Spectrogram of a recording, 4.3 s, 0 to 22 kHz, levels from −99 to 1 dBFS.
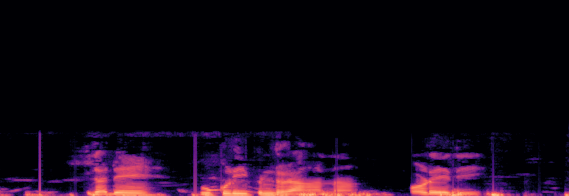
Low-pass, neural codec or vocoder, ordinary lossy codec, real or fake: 7.2 kHz; none; AAC, 48 kbps; real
